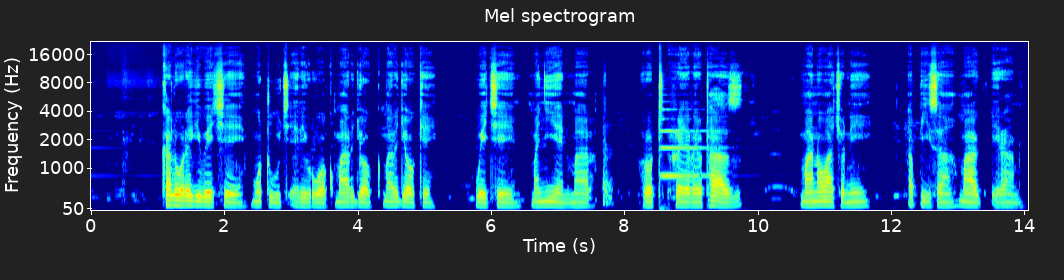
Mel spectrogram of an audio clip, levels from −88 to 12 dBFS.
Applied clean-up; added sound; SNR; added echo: classical method spectral subtraction.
